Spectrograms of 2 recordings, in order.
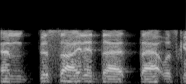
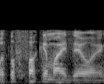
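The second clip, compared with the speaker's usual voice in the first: bewildered, confused outburst, lower, quieter; 4 semitones lower, 4 dB quieter than usual. Imagining a clone character constantly asking in bewilderment: imitating a bewildered character. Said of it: "constantly going like".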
